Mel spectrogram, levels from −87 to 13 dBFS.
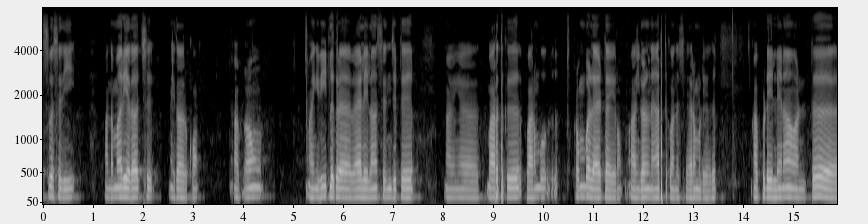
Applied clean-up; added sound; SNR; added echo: none; none; none; none.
